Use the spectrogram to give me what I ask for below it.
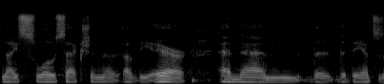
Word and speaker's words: Ayre: It's not a super complicated piece, but it's called Air and Dance. It's spelled Ayre, and Dance by, I believe, Bruce Pearson is the composer of it.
